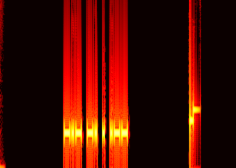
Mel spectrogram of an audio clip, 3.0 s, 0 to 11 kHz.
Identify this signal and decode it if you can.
Morse code, heard as a keyed tone, about 53 wpm, 700 Hz. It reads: KNEW
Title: Sentences from Top 400 Words - New Word Drill - 50wpm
